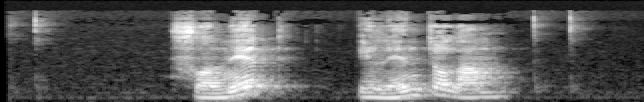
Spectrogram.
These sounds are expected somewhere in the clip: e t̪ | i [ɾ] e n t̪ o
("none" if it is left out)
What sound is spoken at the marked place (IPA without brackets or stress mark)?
l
